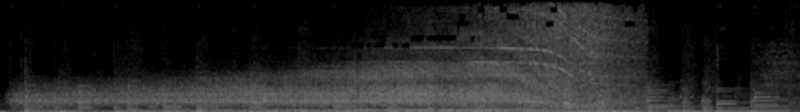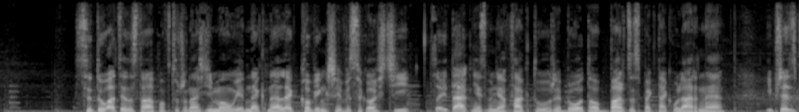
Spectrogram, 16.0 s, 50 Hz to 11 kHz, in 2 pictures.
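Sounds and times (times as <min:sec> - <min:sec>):
Cessna 525 business jet roar during a low pass: 0:00.0 - 0:06.5
speech: 0:08.8 - 0:15.9.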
